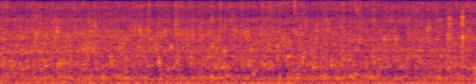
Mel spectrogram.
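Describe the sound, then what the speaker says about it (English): Two small waterfalls in a backyard koi pond in Murfreesboro, Tennessee, make a steady, soft trickle and splash of falling water, low in level and continuous throughout. "It's got two waterfalls right now."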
